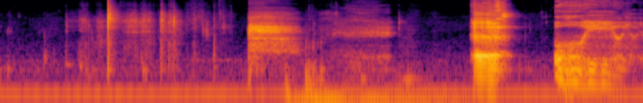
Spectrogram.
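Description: A few quiet swallows from a plastic soft-drink bottle, then a string of loud burps from about two and a half seconds in, the loudest near five seconds.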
